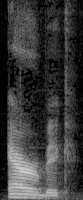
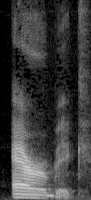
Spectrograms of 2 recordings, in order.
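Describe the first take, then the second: Both takes have the same delivery.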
